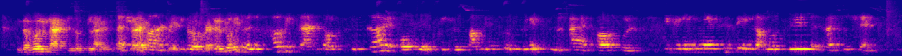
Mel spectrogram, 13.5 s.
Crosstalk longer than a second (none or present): present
